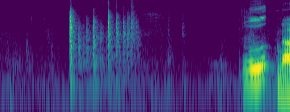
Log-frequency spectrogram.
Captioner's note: dice rolls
